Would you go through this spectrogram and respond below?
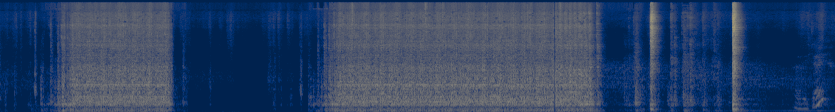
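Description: A sewing machine stitches a skirt seam in two loud, steady runs, the first about two and a half seconds long and the second about four seconds after a brief pause, followed by scattered handling clicks.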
